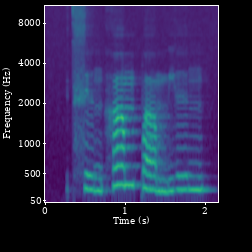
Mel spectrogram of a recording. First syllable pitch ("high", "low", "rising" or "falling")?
low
